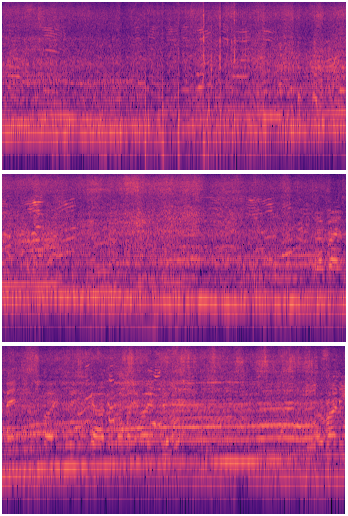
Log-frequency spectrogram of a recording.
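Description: Dwarf racing cars' motorcycle-derived engines running at speed around a dirt oval, several engine notes slowly rising and falling as the cars lap, with a steadier engine drone underneath.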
